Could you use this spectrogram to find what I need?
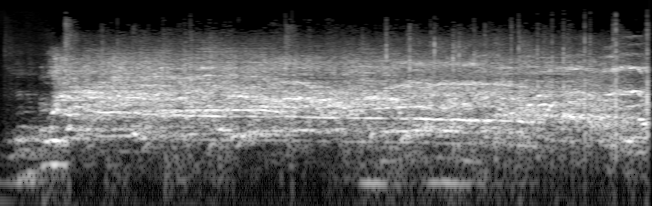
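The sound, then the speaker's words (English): Workers at the Elmwood Starbucks store in Buffalo, New York cheer as their union vote results are announced, a dense wall of cheering, clapping and voices that bursts in abruptly and stays loud and steady. “Workers cheered as the results of their vote were announced.”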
